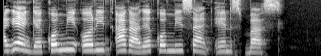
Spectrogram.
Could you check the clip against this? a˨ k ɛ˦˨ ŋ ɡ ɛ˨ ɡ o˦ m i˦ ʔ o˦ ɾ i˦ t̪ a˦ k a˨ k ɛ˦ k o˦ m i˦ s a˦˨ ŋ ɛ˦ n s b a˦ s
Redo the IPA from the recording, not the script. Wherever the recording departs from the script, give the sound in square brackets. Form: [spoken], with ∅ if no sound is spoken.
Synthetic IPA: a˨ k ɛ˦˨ ŋ ɡ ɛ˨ [k] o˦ m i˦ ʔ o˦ ɾ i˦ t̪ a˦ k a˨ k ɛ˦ k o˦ m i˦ s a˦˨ ŋ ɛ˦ n s b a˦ s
